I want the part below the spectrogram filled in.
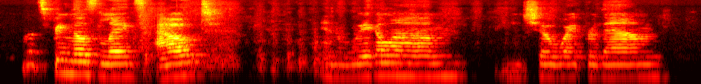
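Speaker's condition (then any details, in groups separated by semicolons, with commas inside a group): No condition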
